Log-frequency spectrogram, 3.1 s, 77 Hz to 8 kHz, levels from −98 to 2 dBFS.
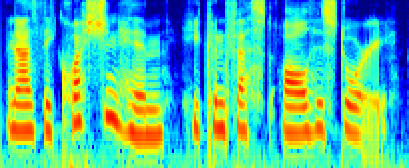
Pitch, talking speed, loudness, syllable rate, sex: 225 Hz, 195 wpm, -18 LUFS, 5.5 syllables/s, female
